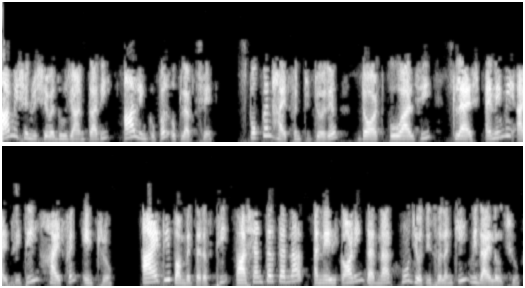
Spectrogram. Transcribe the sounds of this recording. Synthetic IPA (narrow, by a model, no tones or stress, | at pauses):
amiʃənʋiʃeʋəd̪ʱud͡ʒaːɽ̃kaɾi | alĩŋkupəɾʊpləb̚d̪̚t͡ʃʰe | spoːkənɦajfənʈuʈoɾiəl | ɖɔʈoaɾd͡ʒi | slɛʃenimiʔajsiʈihajfʰənɪ̃ɳʈɾo | aʈipɔ̃mbet̪əɾəft̪ʰibʱaʃãnt̪əɾkəɾnaɾəneɾɪkɔɾɖɪ̃ŋɡkəɾnaɾhũd͡ʒoːt̪isolə̃ŋkiʋid̪ajləwt͡ʃʰũ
